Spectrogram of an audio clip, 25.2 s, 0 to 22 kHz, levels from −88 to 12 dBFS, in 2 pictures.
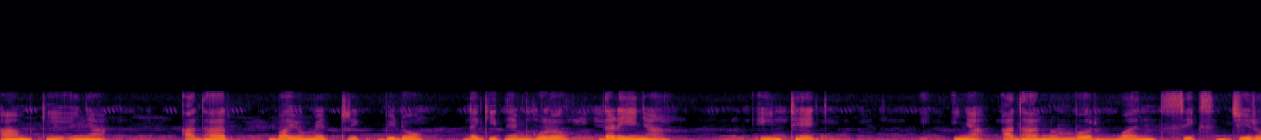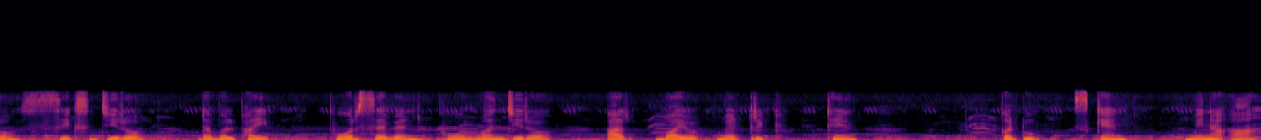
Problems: background conversations at intervals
